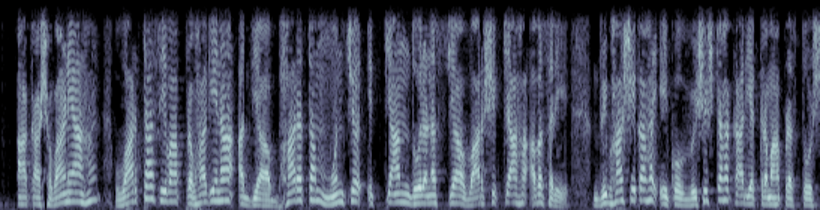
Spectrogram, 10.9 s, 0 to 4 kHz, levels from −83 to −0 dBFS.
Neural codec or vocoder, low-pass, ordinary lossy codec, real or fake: none; 3.6 kHz; Opus, 24 kbps; real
